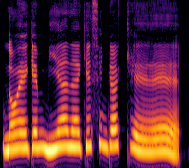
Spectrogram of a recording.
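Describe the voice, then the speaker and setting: A woman's voice: a little slow, a little mellow, dry recording, studio quality. A woman voicing a smug young woman who betrayed her friend, gloating and taunting in a raised voice. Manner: gloating, taunting, high-pitched.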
